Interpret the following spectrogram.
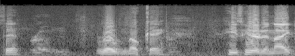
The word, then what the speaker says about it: Roden: How you pronounce that? Roden.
